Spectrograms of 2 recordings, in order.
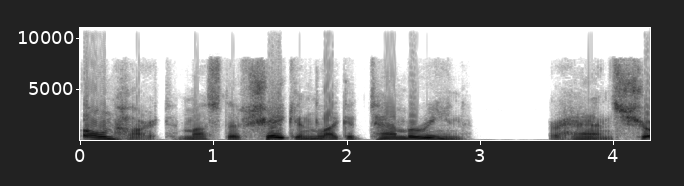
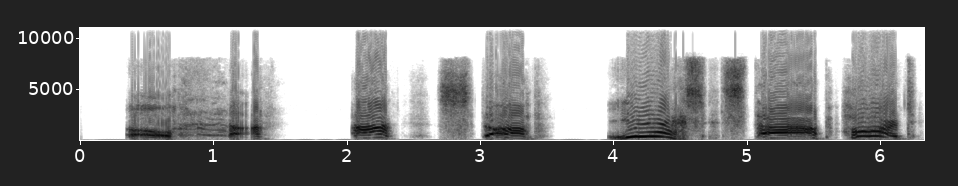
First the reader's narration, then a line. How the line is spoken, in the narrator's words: squealed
